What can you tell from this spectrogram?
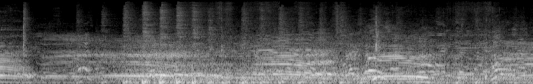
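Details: Sahiwal breed bull calves at a cattle market, bought by a Noakhali farmer, dated 27/7/26. Repeated short, arching moos come every second or so over crowd murmur and voices calling out prices.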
